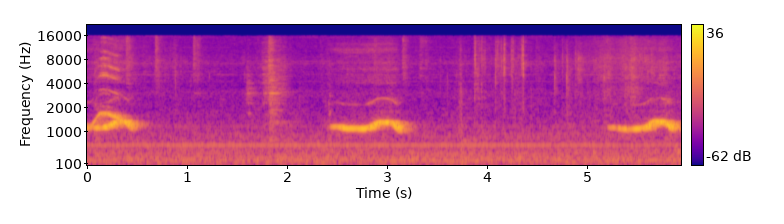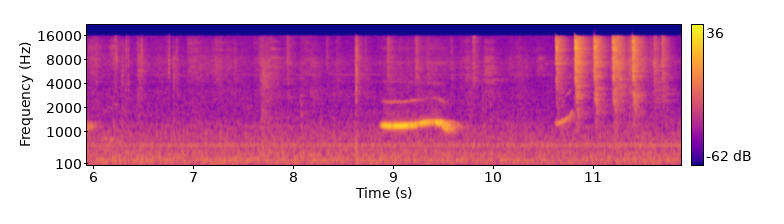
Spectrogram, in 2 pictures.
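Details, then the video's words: Pet ringneck parrot talking to its reflection in a mirror, seeming to take it for another parrot: four clear rising-and-falling whistled phrases, spaced about every three seconds, over a steady electrical hum. A few sharp clicks come near the end. "Awesome ringneck parrot voice"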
